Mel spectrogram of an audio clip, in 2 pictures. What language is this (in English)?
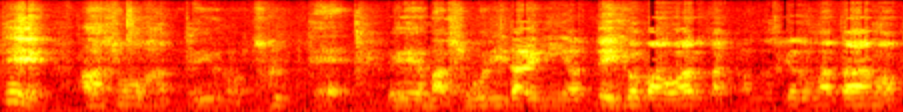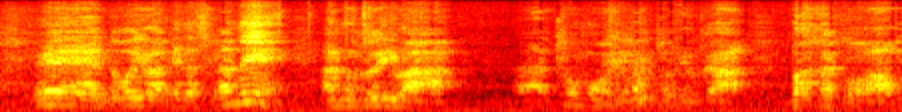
Japanese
